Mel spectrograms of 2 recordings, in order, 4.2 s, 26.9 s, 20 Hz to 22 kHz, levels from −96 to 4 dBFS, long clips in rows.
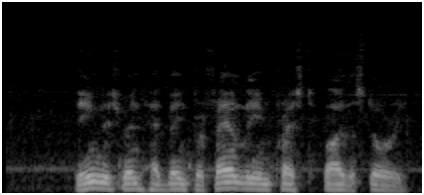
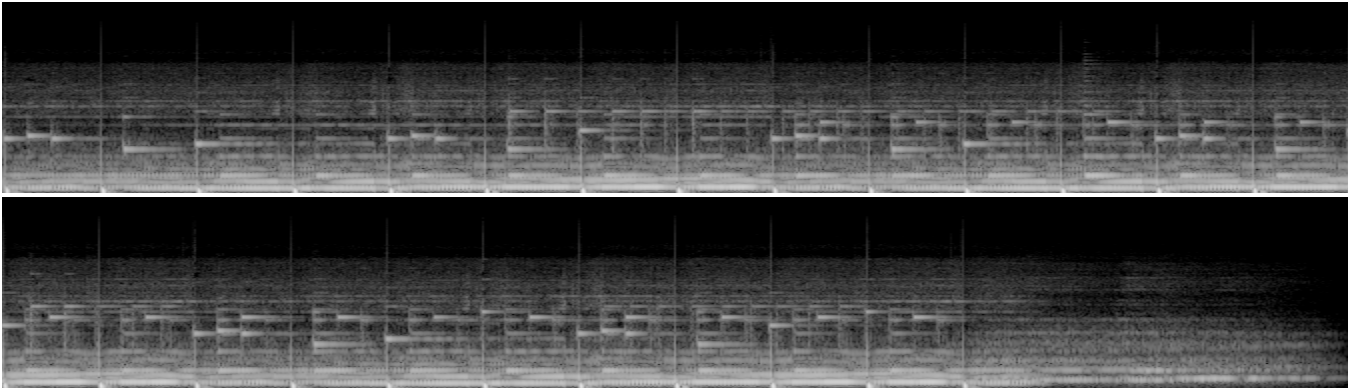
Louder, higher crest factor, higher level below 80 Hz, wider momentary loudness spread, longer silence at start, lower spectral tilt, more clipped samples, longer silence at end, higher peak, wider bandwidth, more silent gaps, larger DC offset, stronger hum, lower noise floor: second, -39 LUFS vs -22 LUFS; about the same, 16 dB vs 16 dB; second, -76 dBFS vs -28 dBFS; second, 7 LU vs 10 LU; first, 0.7 s vs 0 s; second, -9.5 dB/octave vs -11.5 dB/octave; neither; about the same, 0.2 s vs 0.3 s; second, -24 dBFS vs -4 dBFS; first, 7.8 kHz vs 4.2 kHz; neither; neither; neither; first, -69 dBFS vs -46 dBFS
